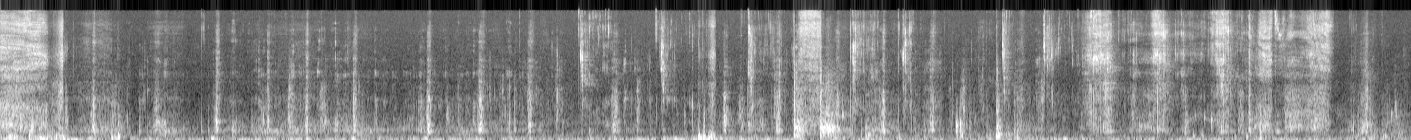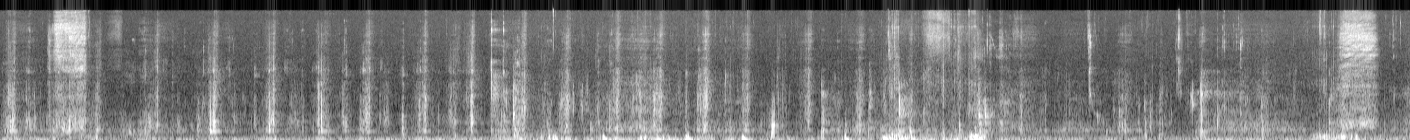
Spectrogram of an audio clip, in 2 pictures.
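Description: A person chewing kimchi and rice: wet crunching and biting with many small clicks, and a few louder bites along the way.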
